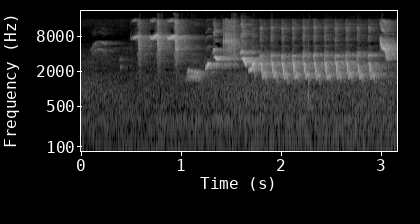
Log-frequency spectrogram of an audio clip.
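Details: Nightingale in natural surroundings: varied whistled opening notes that step upward, then a long, rapid, rhythmic series of repeated throbbing notes, ending on a high bright note.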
